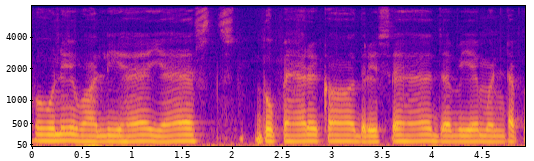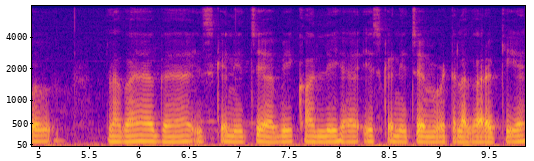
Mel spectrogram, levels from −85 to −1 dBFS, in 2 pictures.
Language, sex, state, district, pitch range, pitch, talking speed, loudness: Hindi, male, Uttar Pradesh, Muzaffarnagar, 115-125 Hz, 120 Hz, 150 wpm, -16 LUFS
